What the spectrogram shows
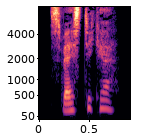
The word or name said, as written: svastika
